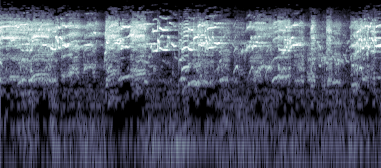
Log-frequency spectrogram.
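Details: Flock of rainbow lorikeets squawking at an Australian backyard feeder, a steady wall of shrill, grating screeches and twittering chatter with small dips in loudness.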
